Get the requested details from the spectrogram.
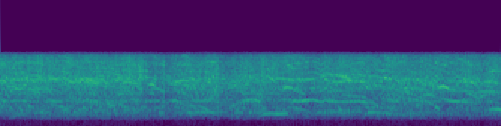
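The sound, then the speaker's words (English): A crowd of hundreds of rioters in Washington, D.C. shouts continuously as it overpowers a police line and rushes forward on several fronts, a dense roar of many overlapping voices with occasional louder individual yells rising above the steady din, never letting up. “And now hundreds of rioters rush forward on several fronts.”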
